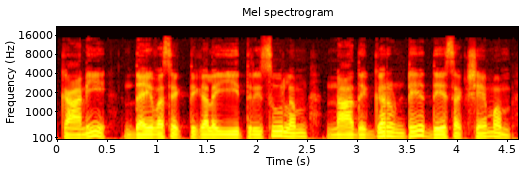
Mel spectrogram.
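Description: Young male hero, calm, defiant, steady-voiced, read by a male narrator. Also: fairly low pitch, a little slow, no room sound, clean studio sound, close to an everyday voice.

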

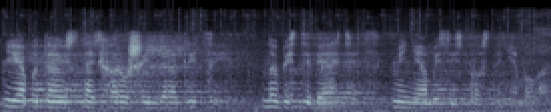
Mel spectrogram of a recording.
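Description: A woman's voice: on the low side, fairly even intonation, normal speed, lo-fi sound, close to an everyday voice. A woman voicing an earnest young empress, solemn and reflective, in a video game. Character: earnest young empress confiding in her father. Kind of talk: scripted video game voice acting. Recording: echoey hall, noisy background.

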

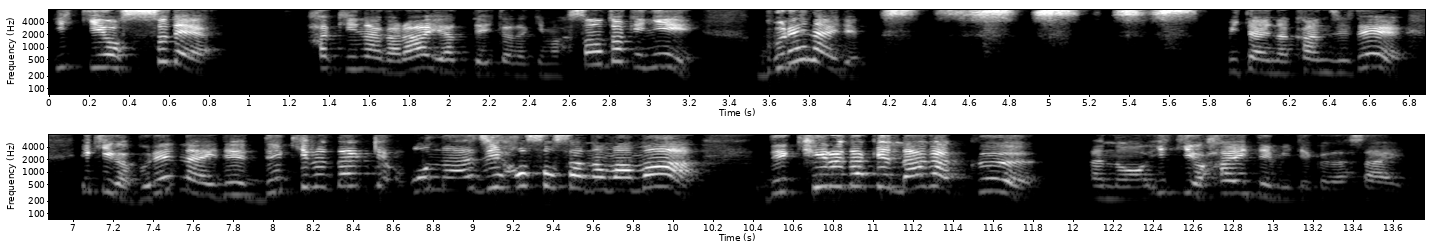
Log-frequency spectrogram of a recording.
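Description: A woman leads an online singing class over a video call. Her voice is high and bright. She explains gently and demonstrates each breath and consonant sound herself. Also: sing-song, brisk. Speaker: singing teacher.

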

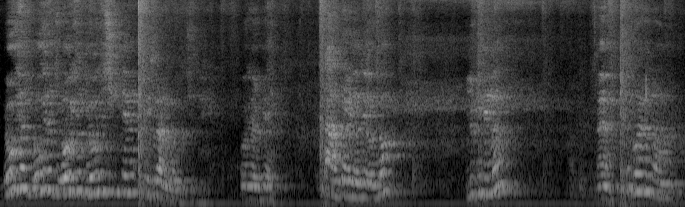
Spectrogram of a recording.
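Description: A man's voice: high-pitched, darkish tone, distant mic, a little hiss or hum. A middle-aged man coaching boxing hands-on, giving short punchy commands and calling out punch sounds. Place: boxing gym. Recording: echoey gym, mic from afar.

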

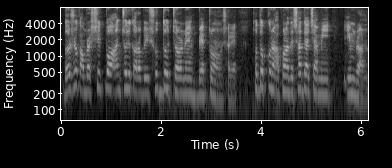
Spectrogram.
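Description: A man teaching Arabic pronunciation in a slow, repetitive lesson, saying each word several times and spelling out its letters. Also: high voice, fairly bright tone, slight background noise.

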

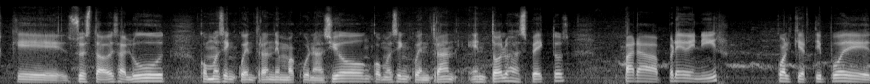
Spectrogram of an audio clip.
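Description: Young male student, halting speech, outdoor interview. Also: medium pitch, fairly bright tone, a little hiss or hum. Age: young adult. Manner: hesitant, many fillers. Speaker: nursing student. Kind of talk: interview answer.

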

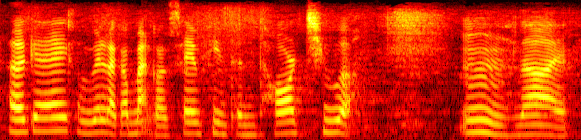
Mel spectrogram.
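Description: A woman in her twenties with a Northern Vietnamese accent, teaching an online English class for young children, patient and playful, repeating words slowly. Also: fairly high pitch, highs cut off. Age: 20s. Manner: chatty and playful, laughs often.

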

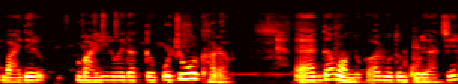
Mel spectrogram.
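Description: Housewife vlogger with a hoarse, gravelly voice, casual cook-along chat in a noisy kitchen. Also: female voice, medium pitch, fairly quick, mellow. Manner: talks to herself while cooking, thinking aloud. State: hoarse, voice gone. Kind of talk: casual cooking vlog chat. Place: home kitchen. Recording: noisy home recording.

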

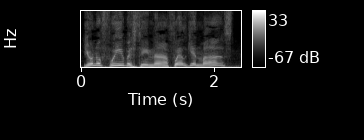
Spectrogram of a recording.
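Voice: mid-range voice, measured pace, a little mellow, dry recording, close to an everyday voice. A performer voicing a goofy, nervous male puppet in a fan dub, making jittery excuses.

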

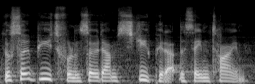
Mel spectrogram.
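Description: A woman's voice: low voice, expressive, darkish tone. A woman reading as a blunt police officer. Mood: scolding. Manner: blunt, rapid scolding.

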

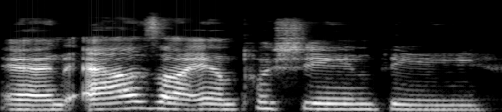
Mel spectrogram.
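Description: American woman, cooking stream host, chatty and explanatory, slow easy delivery. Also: on the low side, fairly even intonation, a bit bright. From United States. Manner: chatty, explains steps while cooking and answers chat. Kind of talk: casual cooking livestream chat. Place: home kitchen.

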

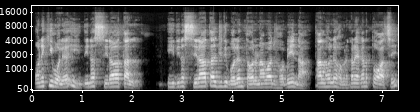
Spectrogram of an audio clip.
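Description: A man teaching correct Quran recitation, reciting verses slowly syllable by syllable and explaining the pronunciation rules. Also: sits high, roomy sound.

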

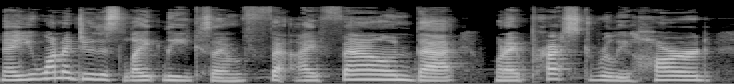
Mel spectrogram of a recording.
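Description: A young adult woman giving a relaxed, step-by-step voice-over for a DIY home decor tutorial. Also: medium pitch, normal speed, faint music behind.

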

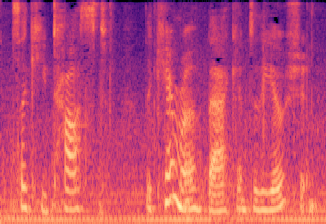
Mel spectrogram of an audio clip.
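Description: At a moderate pace, a young adult woman with a high, gravelly voice shares a picture book aloud, pointing out what's in the pictures and asking gentle, curious questions suited to little ones. The setting is a small room at home, and the recording picks up noticeable background noise.

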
